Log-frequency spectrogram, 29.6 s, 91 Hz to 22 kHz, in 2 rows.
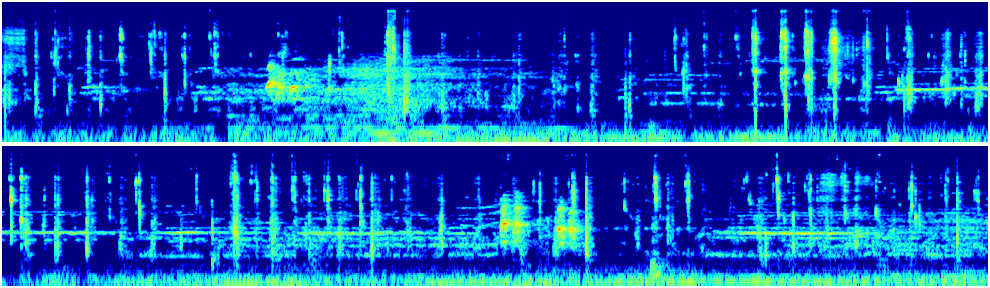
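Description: Close-up crunching and wet chewing of pani puri: crisp hollow puri shells filled with spiced water and topped with raw green chillies, bitten and chewed in mouthfuls. Sharp crunches come throughout, loudest about 4 s, 12 s and 22 s in.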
